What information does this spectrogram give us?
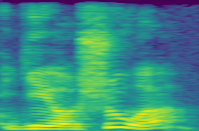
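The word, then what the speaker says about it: יהושע: Su nombre, Jesús de Nazaret, como se menciona en castellano, probablemente en hebreo su pronunciación hubiera sido Yeshua o Yehoshua, que no es más que el nombre Josué, o una versión un poco más corta del nombre Josué, el mismo personaje bíblico.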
